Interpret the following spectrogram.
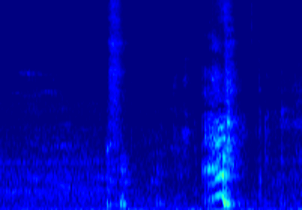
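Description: Small white spitz-type dog giving a short growl about three seconds in, with a briefer, softer sound about a second and a half in.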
